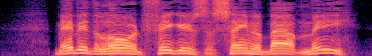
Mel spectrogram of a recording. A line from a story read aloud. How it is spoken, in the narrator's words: he chuckled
